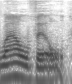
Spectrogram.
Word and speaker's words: Lowville: It's known as Lowville, spelled Lowville, but it's pronounced Lowville.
